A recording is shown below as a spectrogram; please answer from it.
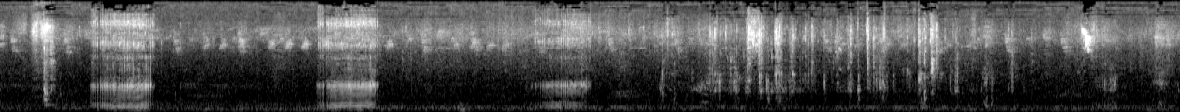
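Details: A pug sleeping at a dacha snores in three rasping, nasal bursts over the first seven seconds, then breathes more softly with snuffles, small squeaks and one sharp click.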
